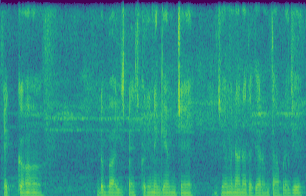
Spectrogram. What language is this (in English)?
Gujarati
